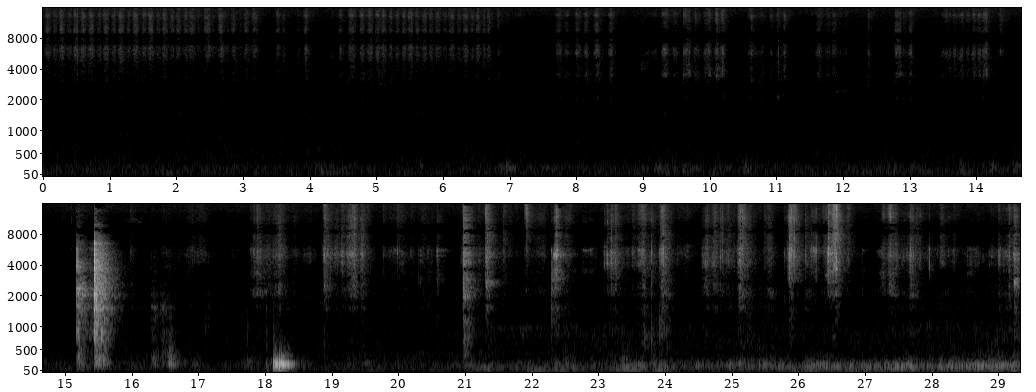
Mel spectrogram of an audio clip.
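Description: A pencil scratching softly as it draws on bare wood, then a sharp knock and a duller thump as the tools are swapped, and then a carving knife slicing into the wood of a branch in short, repeated cuts.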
